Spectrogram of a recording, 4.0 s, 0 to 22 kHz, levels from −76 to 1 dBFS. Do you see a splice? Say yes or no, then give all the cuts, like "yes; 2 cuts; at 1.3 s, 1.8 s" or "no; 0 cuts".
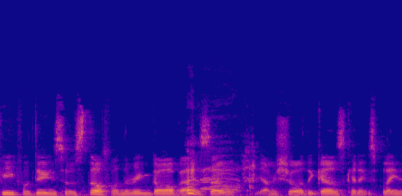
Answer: no; 0 cuts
